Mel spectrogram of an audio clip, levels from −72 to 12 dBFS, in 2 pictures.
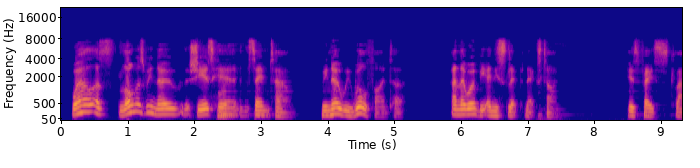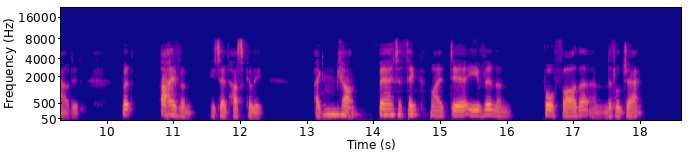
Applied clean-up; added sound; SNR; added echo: neural mask model DeepFilterNet 3.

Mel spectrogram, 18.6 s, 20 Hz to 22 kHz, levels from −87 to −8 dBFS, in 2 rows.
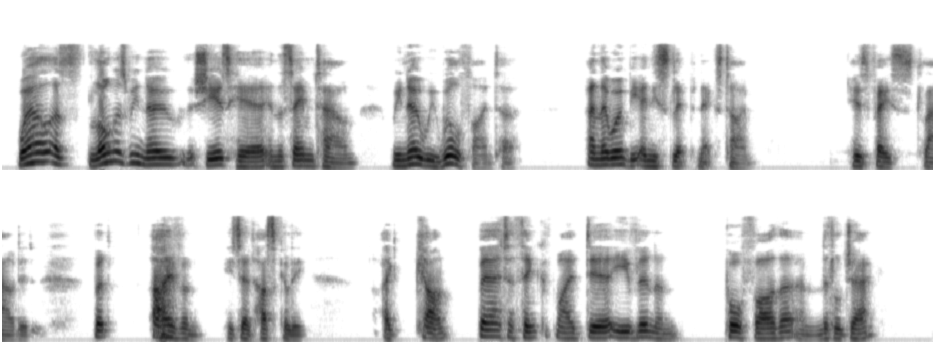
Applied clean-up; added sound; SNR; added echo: none; none; none; none.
